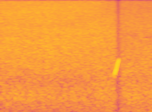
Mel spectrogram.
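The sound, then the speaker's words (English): A steady, dense roar of rushing water from a waterfall fills the whole clip, broad and constant, with a brief faint chirp-like blip near the end. “Yeah, I'm gonna do one in front of this waterfall.”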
